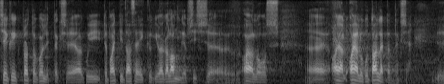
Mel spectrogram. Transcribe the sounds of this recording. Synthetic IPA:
se̞ːkɤjkpro̞t̪ːˑo̞ko̞lʲːit̪ːˑɑksejɑkujt̪e̞b̥ɑt̪ʲːˑit̪ɑse̞ikːɑɡ̥ivæɡ̥ɑlɑŋɡ̥e̞b̥sis | ɑ̰jɑlo̞ːs | ɑjɑɑjɑlukut̪ɑlːe̞t̪ːˑɑt̪ːˑɑkse

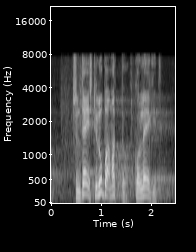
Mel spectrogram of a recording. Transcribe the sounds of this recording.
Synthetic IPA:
seo̞nt̪æjest̪ilubɑmɑt̪ːˑuko̞lːe̞ːɡid̪̥

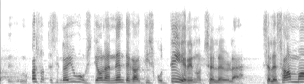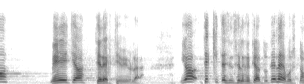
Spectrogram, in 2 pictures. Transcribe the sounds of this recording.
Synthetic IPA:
mɑkɑsut̪ːˑɑsinkɑjuɦust̪jɑo̞le̞nːe̞nd̪̥e̞ɡ̥ɑt̪iskut̪ːe̞ːɾinud̪̥se̞lːeylḛ | se̞lːesɑmːɑ | me̞ːd̪̥iɑt̪iɾe̞k̚t̪ḭːvḭylḛ | jɑt̪e̞kːˑit̪ːˑɑsinse̞lːeɡɑt̪e̞ɑt̪ːˑud̪̥ele̞vust̪no

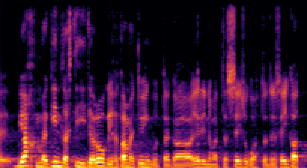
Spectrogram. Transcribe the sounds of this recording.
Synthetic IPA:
jɑhmekind̪lɑst̪iid̪e̞o̞lo̞ːɡiliset̪ɑme̞t̪ːˑiyhiŋɡ̥ut̪ːˑe̞ɡ̥ɑe̞ɾine̞vɑt̪ːˑe̞sːe̞jsuko̞ht̪ɑd̪e̞se̞jkɑt̪ˑː

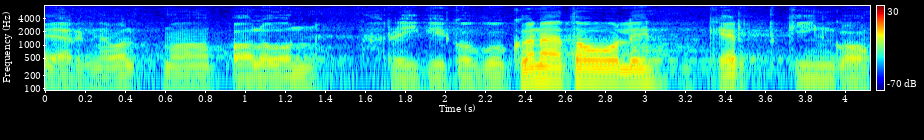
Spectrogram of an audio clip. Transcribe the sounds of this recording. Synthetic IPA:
jærɡ̥nevɑlt̪ˑmɑpɑlun | riːɡ̥iko̞ɡ̥ukɤnet̪o̞ːlike̞rt̪kiŋɡ̥o̞

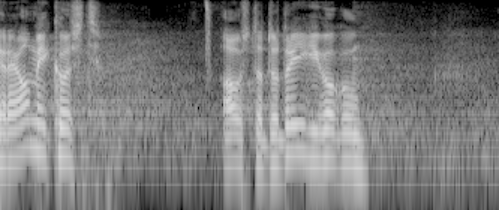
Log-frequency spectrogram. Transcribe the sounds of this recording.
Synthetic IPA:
eɾe̞o̞mːikːˑust̪ | ɑwst̪ɑt̪ud̪riːɡ̥iko̞ɡ̥u

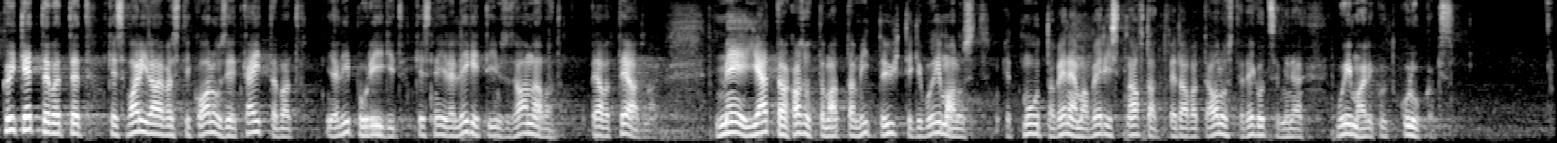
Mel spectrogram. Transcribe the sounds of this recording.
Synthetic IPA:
kɤjkːˑe̞t̪ːe̞vɤt̪ˑːe̞d̪̥ke̞svɑɾilɑevɑst̪ikːuɑluse̞jd̪̥kæjt̪ˑːɑvɑd̪̥ | jɑlipːuɾiːɡid̪̥ke̞sne̞jle̞le̞ɡit̪ˑːiːmsuseɑnːɑvɑd̪̥ | pe̞ɑvɑd̥̪̚t̪e̞ɑd̪mɑ | me̞ːjːæt̪ːˑɑkɑsut̪ːˑɑmɑt̪ːˑɑmit̪ːe̞yht̪e̞ɡivɤjmɑ̰lust̪e̞t̪muːt̪ːˑɑve̞ne̞mɑve̞ɾist̪nɑft̪ɑt̪ːˑve̞d̪̥ɑvɑt̪ˑːe̞ɑlust̪e̞t̪e̞ɡut̪se̞mine̞vɤjmɑlikult̪kulukːˑɑks

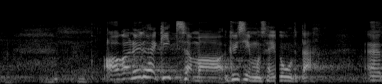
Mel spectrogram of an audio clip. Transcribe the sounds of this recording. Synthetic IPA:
ʔɑɡ̥ɑnyːd̪yhekit̪sɑmɑkysʲimuse̞juːɾd̪̥ḛ

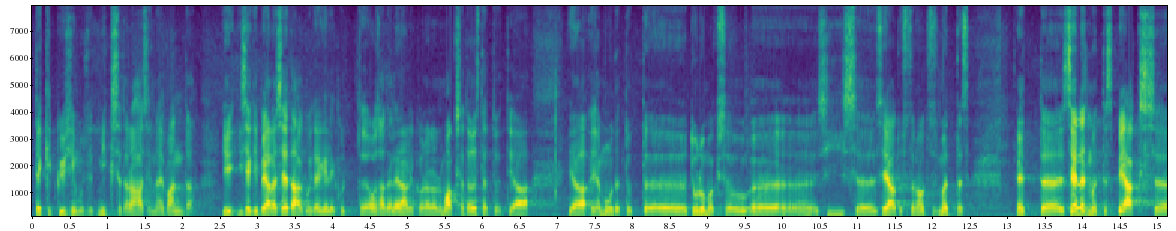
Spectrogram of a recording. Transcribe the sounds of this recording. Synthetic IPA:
t̪e̞kːˑib̥̚kysʲimuset̪miksːe̞d̪ɑɾɑɦɑsinːɑejpɑnd̪̥ɑ | ise̞ɡipeɑle̞se̞d̪̥ɑkujt̪e̞ɡe̞likult̪o̞sɑd̪e̞le̞lɑnikˑonololmɑksɑt̪ɤst̪et̪ˑːud̪̥jɑjɑjɑmuːd̪̥et̪ːud̪̥t̪ulumɑksu | sisse̞ɑd̪̥ust̪enɑo̞t̪sesmɤt̪ːe̞s | e̞t̪ːse̞lːesmɤt̪ˑːe̞spe̞ɑks

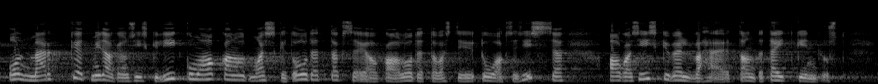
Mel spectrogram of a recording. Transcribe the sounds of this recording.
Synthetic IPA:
o̞nːmærkːeet̪mid̪̥ɑɡ̥io̞nsiːskiliːkːumɑhɑkːˑɑnud̪̥mɑsʲket̪o̞ːd̪̥e̞t̪ːˑɑkse̞̰jɑ̰kɑlo̞ːd̪̥e̞t̪ːˑɑvɑsʲt̪it̪uːwɑ̰kse̞sisːe | ɑɡ̥ɑsiːskive̞ːlvæɦḛḛt̪ːˑɑnd̪̥ɑt̪æjt̪ˑkind̪̥lṵst̪

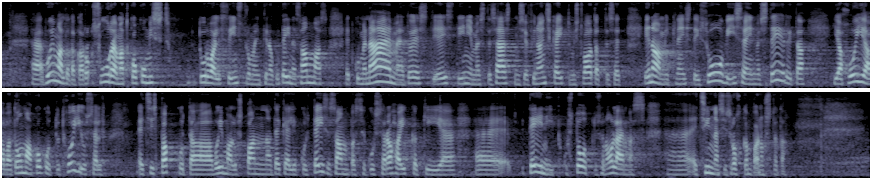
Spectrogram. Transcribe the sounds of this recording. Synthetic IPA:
vɤjmɑld̪ɑd̪ɑkɑsuːɾe̞mɑt̪ko̞ɡ̥umist̪ | t̪urvɑliseinst̪rume̞nt̪ːˑinɑɡ̥ut̪e̞jne̞sɑmːɑse̞t̪ːˑkujme̞næeme̞t̪ɤest̪ie̞ːst̪iinʲime̞st̪e̞sæːst̪misjɑfinɑnʲt̪ʲskæjt̪ːˑumist̪vɑːd̪̥ɑt̪ːe̞se̞t̪ːˑ | e̞nɑmikːˑne̞jst̪e̞jso̞ːviise̞inve̞st̪e̞ːɾid̪̥ɑ | jɑho̞jːɑvɑd̪o̞mɑko̞ɡ̥ut̪ːˑud̪̥ho̞juse̞l | e̞t̪sispɑkːud̪̥ɑvɤjmɑlust̪̚pɑnːɑt̪e̞ɡ̥e̞likːˑult̪ːe̞jsesɑmb̥ɑsːe̞kusːeɾɑɦɑikˑːɑɡ̥i | t̪e̞ːnʲib̥kust̪o̞ːt̪ˑluso̞no̞lemɑs | ḛt̪sinːɑsisro̞hke̞mpɑ̰nust̪ɑd̪̥ɑ

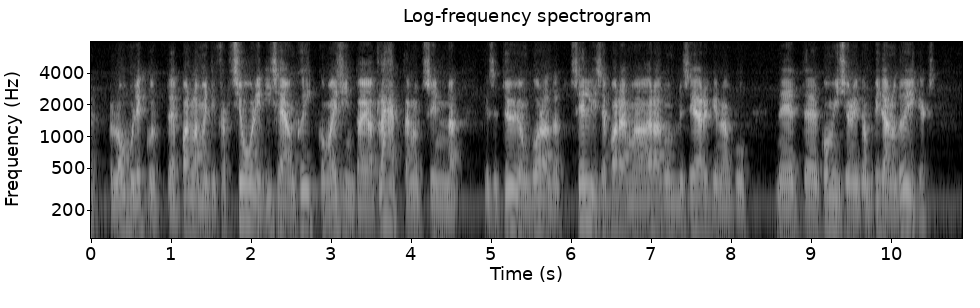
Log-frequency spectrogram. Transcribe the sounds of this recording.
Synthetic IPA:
lo̞wmulikult̪ˑpɑrlɑme̞nd̪̥ifrɑk̚t̪sio̞ːnʲid̪̥ise̞o̞nkɤjkˑːo̞mɑe̞sind̪̥ɑjɑd̪̥læɦet̪ːˑɑnud̪̥sinːɑ | jɑse̞t̪ø̞ːo̞nko̞rːɑld̪̥ɑt̪ːˑud̪̥se̞lʲːise̞pɑɾe̞mɑæɾɑt̪und̪̚mise̞jæɾɡ̥inɑɡ̥u | ne̞ːd̪̥ko̞misjo̞nʲid̪o̞npid̪ɑnud̪ɤ̞jɡ̥e̞ks

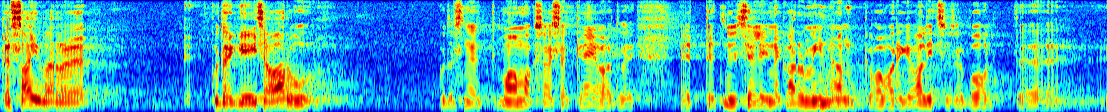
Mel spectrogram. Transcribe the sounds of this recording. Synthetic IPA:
kɑsːɑjvɑr | kud̪ɑɡie̞jsɑːɑɾu | kujd̪̥ɑsne̞ːd̪̥mɑːmɑksuɑsʲjɑt̪̚kæjvɑd̪̥vɯjḛt̪ːe̞t̪nyːd̪̥se̞lʲːinekɑrminːɑŋɡ̥vɑb̥ɑɾiːɡivɑlʲit̪susepo̞ːlt̪ˑ

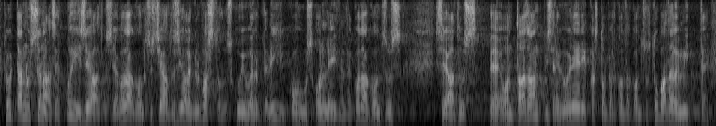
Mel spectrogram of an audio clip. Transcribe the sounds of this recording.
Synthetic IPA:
rut̪ˑːɑnːusːɤnɑset̪̚pɤɦis̬e̞ɑd̪̥usjɑko̞d̪̥ɑko̞nt̪susːe̞ɑd̪us̬ejo̞le̞kylvɑst̪uluskujvɤrd̪riːɡ̥iko̞ɦuso̞nle̞jd̪nud̪̥eko̞d̪̥ɑko̞nt̪sus | se̞ɑd̪uso̞nt̪ɑsɑnd̪̥misre̞ɡule̞ːɾib̥̚kɑst̪op̬et̪ko̞d̪ɑko̞nt̪su̥st̪ubɑd̪̥ɑvɤjmit̪ːe̞

